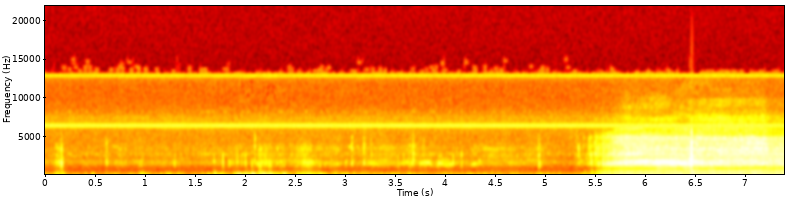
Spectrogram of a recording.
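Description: Dirt bike engines at an enduro start line revving together, rising abruptly about five and a half seconds in into a loud, dense mix of wavering engine notes. Before that there is only a low rumble with scattered knocks.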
